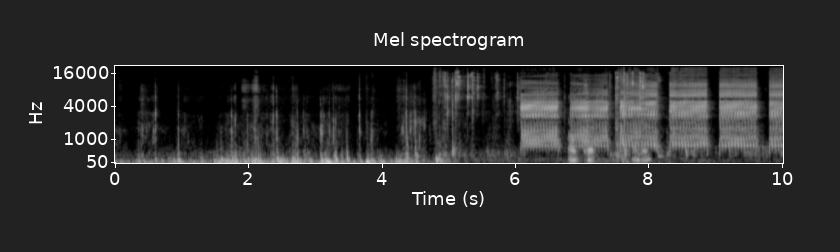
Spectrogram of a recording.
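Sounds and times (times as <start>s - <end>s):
handling noise with thumps: 0.4s - 6.1s.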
